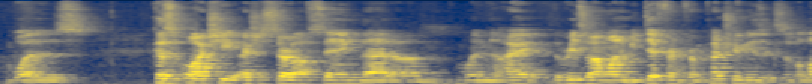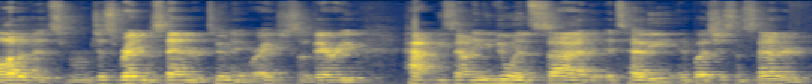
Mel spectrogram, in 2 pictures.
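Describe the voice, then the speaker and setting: A man with a deep voice, a country musician, talking casually about his song in a relaxed, rambling way with many fillers. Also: fairly quick. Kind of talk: casual interview talk. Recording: echoey room with faint noise.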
